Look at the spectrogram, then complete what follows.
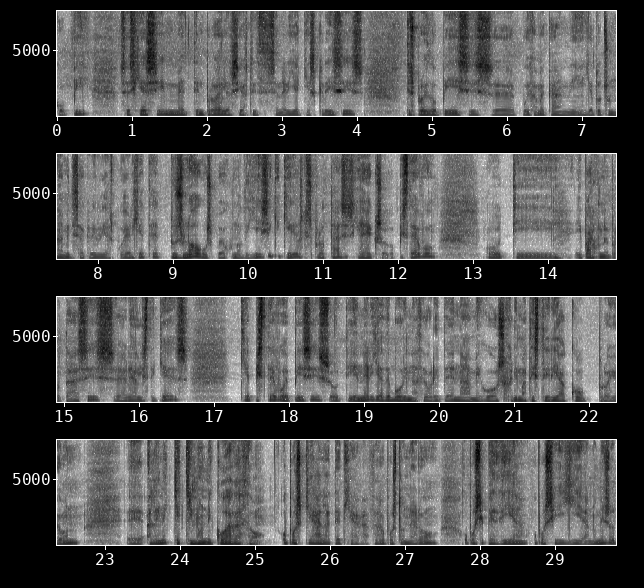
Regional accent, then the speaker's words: Kefalonia, Ionian Islands, Greece; Είναι μεγάλη μου χαρά να μιλάω για το νησί μου και τιμή για το νησί μου. Εγώ νιώθω βασικά Κεφαλονίτης

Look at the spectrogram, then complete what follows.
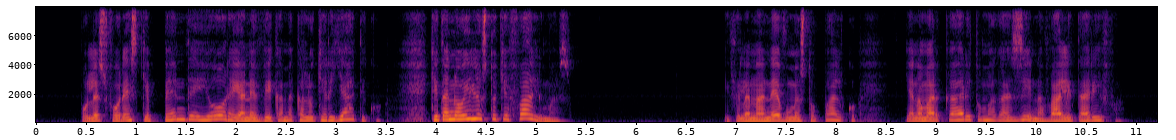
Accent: Izmir, İzmir, Turkey; Και είμαι Σμυρνιά. Και η μάνα μου. Και εγώ και όλο μου το σόι είμαστε Σμυρνοί.

